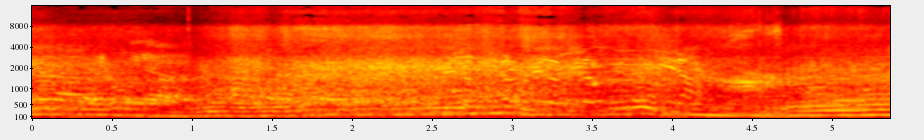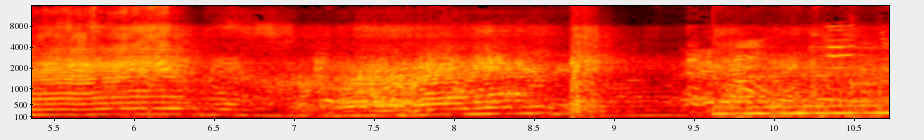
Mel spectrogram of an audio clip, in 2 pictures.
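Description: Rally car engine revving hard on the stage, its pitch repeatedly falling and climbing as it changes gear, with a short drop in loudness near the end.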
